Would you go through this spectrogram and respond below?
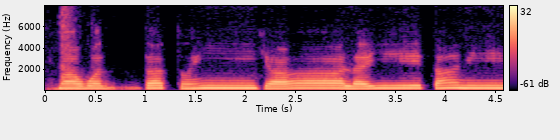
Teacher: It has a dhammatain on top of it, yeah? So when you join this ta with this ya, a nasal sound should be produced for 2 seconds. · Can you hear that when you joined the sta with the ya, a slight nasal sound, like a noon type of sound was produced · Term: idgham naqis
